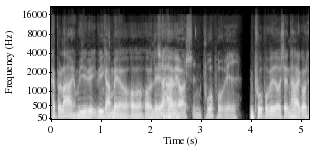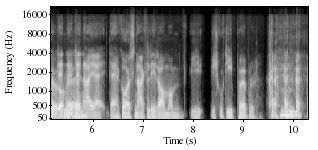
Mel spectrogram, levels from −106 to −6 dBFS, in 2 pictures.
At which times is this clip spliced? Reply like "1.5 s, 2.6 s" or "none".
8.6 s

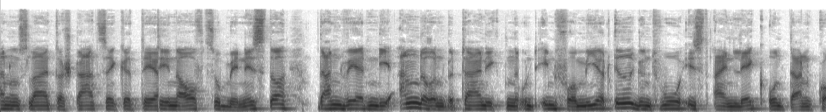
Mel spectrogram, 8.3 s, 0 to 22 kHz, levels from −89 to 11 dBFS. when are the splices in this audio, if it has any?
1.6 s, 5.2 s, 6.1 s

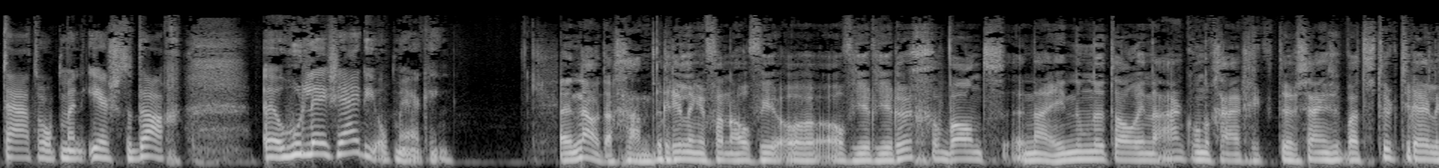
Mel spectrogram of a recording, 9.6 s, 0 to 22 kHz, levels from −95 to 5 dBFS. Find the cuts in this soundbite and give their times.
3.7 s, 4.3 s, 5.8 s

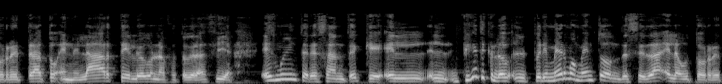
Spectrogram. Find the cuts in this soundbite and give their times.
none

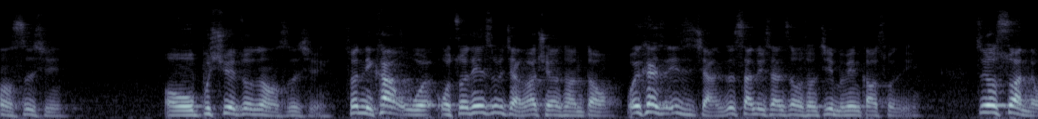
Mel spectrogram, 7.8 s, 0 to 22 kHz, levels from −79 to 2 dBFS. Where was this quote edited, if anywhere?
2.5 s, 4.6 s

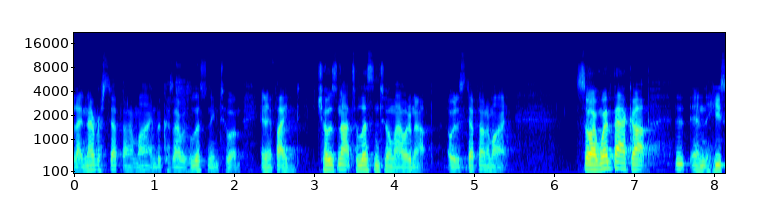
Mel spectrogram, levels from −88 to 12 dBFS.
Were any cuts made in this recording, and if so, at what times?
4.2 s

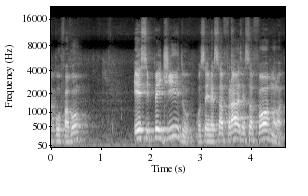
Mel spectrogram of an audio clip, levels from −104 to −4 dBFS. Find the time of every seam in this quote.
none

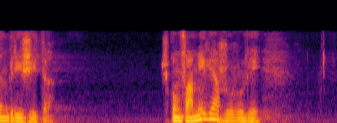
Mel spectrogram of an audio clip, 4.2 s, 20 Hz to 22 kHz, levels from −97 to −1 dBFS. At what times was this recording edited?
2.7 s

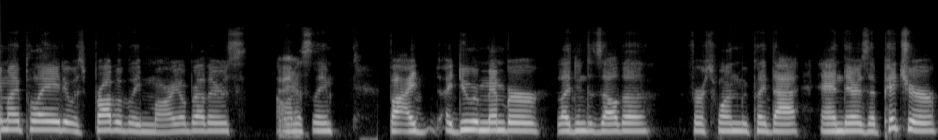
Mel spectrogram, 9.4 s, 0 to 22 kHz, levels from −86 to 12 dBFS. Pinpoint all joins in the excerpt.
2.8 s, 5.6 s, 8.1 s

